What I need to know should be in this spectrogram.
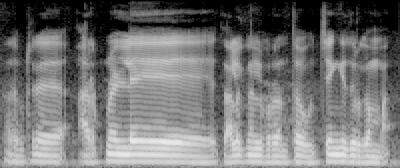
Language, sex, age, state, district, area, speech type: Kannada, male, 45-60, Karnataka, Davanagere, urban, spontaneous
